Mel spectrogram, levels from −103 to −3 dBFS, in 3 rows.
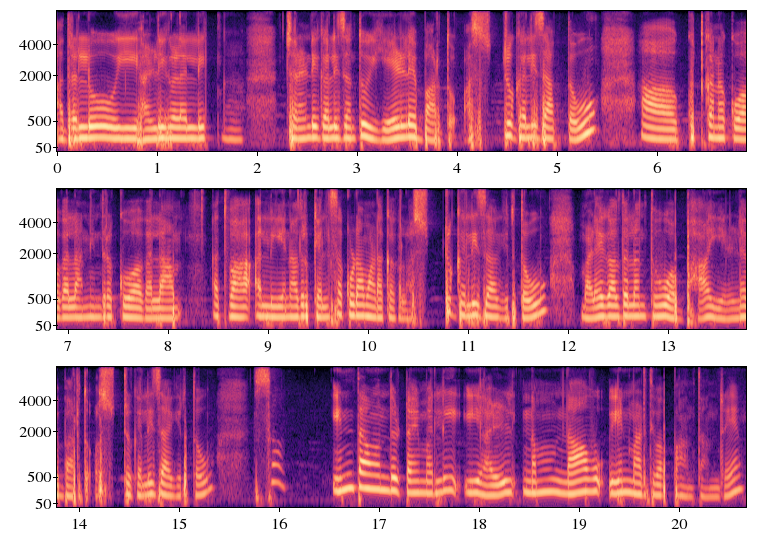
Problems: background sounds at intervals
